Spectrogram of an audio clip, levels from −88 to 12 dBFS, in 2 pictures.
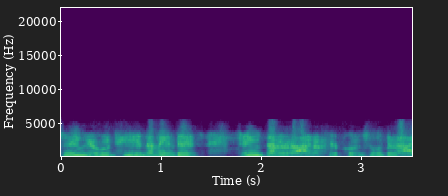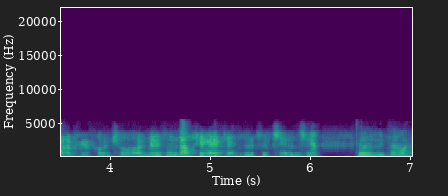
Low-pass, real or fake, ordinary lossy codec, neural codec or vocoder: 5.4 kHz; fake; MP3, 48 kbps; codec, 16 kHz, 1 kbps, FreqCodec, smaller model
